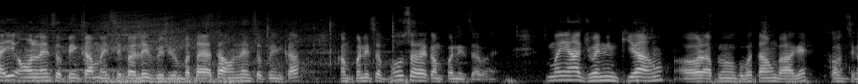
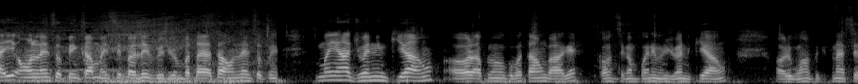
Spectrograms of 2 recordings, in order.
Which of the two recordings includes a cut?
second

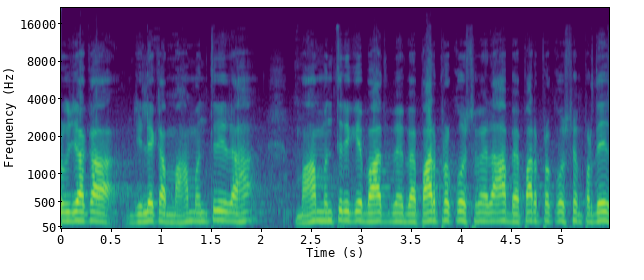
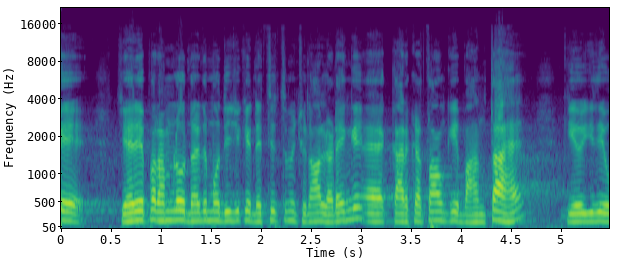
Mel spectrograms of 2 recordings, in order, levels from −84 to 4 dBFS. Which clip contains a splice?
second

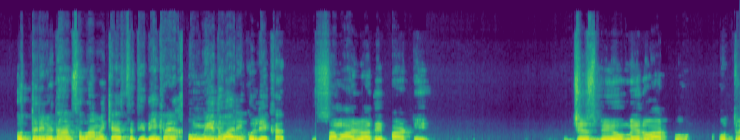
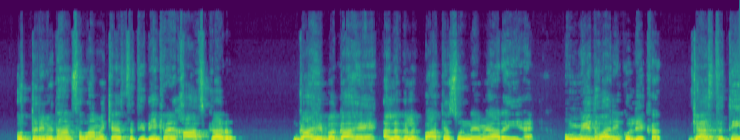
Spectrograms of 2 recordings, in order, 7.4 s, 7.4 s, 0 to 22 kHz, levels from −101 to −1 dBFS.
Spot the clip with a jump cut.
first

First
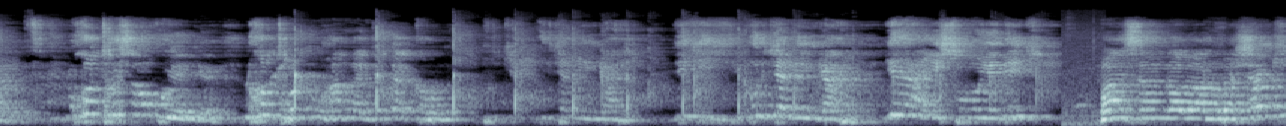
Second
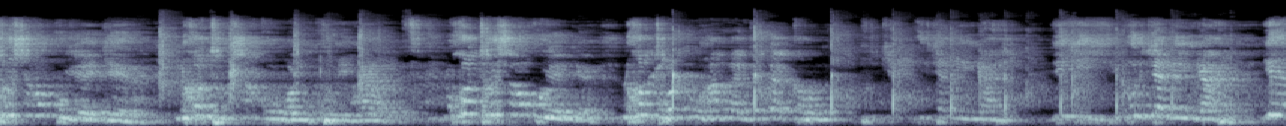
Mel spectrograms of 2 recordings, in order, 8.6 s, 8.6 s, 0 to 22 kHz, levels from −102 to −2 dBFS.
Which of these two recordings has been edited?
first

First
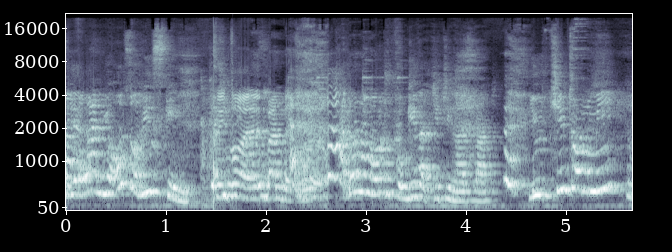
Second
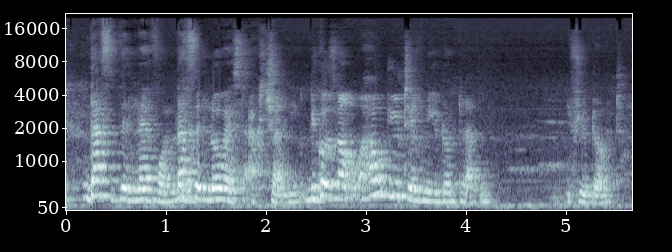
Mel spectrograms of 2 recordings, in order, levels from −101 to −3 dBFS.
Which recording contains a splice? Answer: first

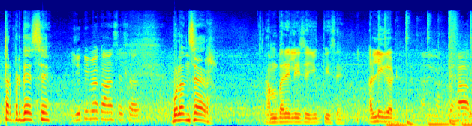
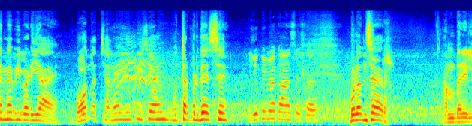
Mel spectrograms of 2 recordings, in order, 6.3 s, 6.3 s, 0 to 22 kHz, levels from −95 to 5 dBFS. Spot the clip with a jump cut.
second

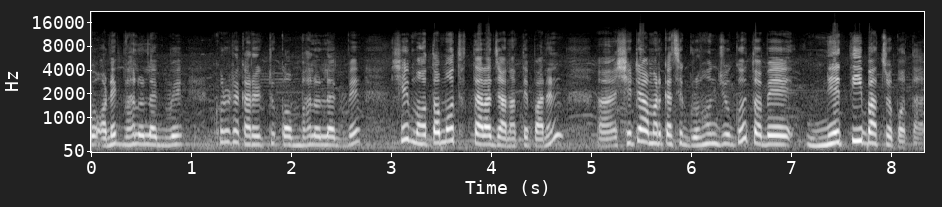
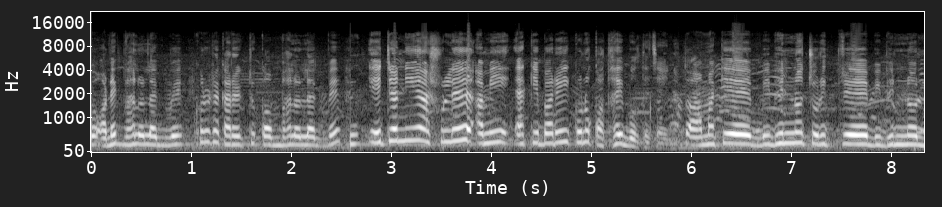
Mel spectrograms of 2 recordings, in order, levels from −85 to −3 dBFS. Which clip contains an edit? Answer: second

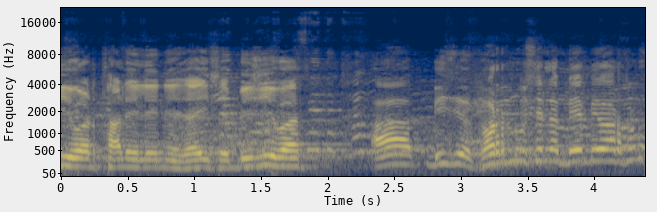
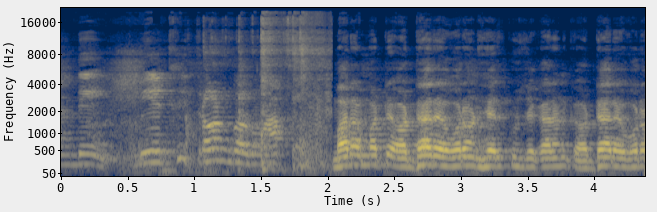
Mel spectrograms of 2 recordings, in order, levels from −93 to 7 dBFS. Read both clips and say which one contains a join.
second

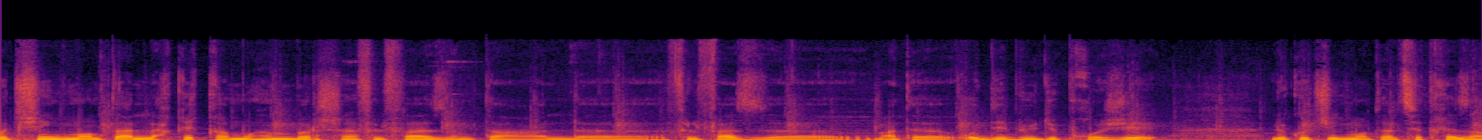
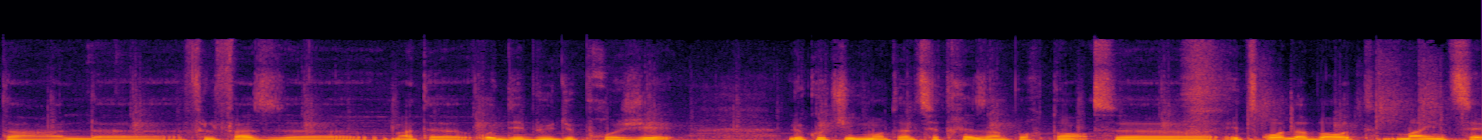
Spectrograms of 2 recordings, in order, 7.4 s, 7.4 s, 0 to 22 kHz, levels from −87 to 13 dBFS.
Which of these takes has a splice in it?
second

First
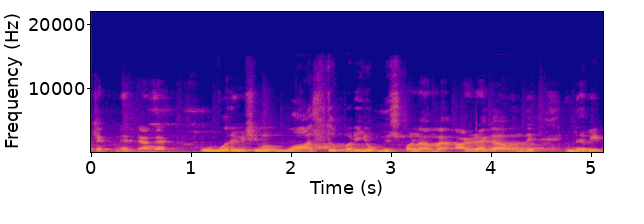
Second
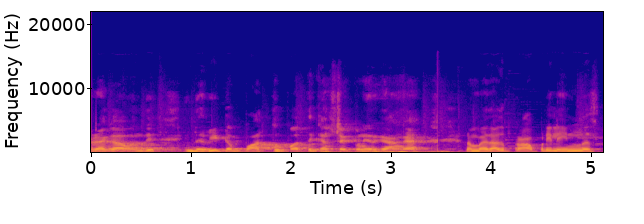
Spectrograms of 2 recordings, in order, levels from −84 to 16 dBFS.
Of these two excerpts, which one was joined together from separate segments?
second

